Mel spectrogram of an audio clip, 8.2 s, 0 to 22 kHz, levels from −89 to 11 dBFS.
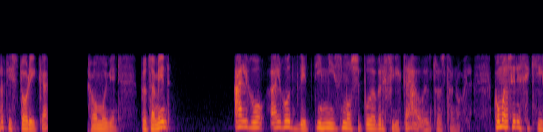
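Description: A telephone-band speech recording, with nothing above 4 kHz consistent with G.711 coding, breaks off into a playback stall from 0.71 to 1.32 s. The output drops to plain silence for about 0.61 s, most likely because the player ran out of data or its thread was blocked. The gap is empty rather than filled with repeated sound, which sets it apart from concealment. At 5.34 s and again at 7.59 s there is packet loss with pitch repetition. Each time, roughly 30 ms of audio, consistent with a single lost packet, is bridged by repeating the last pitch period. Because the losses are so short, they come across as a brief, slightly buzzy hold on the sound rather than a gap, unlike the stall's clean silence.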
